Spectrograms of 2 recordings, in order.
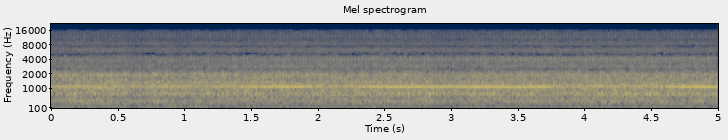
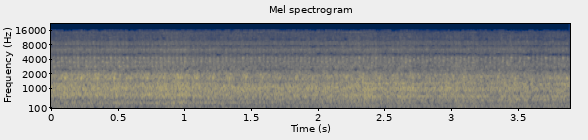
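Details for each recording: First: Citroën C4 Lounge THP on cold start: hard, rattly diesel-like clatter with a steady high tone over it, quieting once warmed; cause not identified. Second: Citroën C4 Lounge THP at idle after a few revs: the diesel-like clatter heard at cold start has faded to a soft, even hum. The engine has settled; the cold-start noise is described as a chronic Citroën issue.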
